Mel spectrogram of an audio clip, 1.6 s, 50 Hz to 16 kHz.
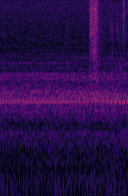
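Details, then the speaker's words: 1947 radio receiver, essentially untouched since the late 1940s, first powered at direct line voltage with no antenna attached: constant hiss, thin high steady whine and faint hum, picking up interference noise with no station. "wow okay so what i'm gonna do here is this is probably just picking up noise the way this is here because there's some noise in here"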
